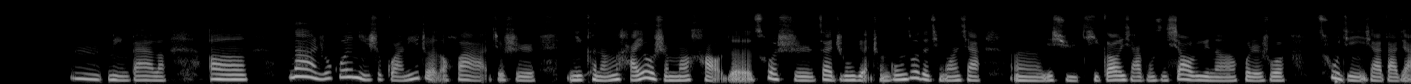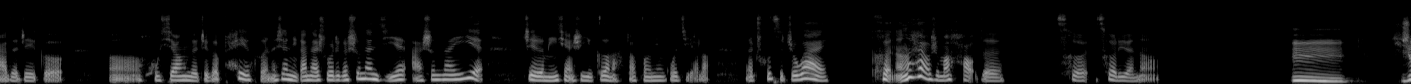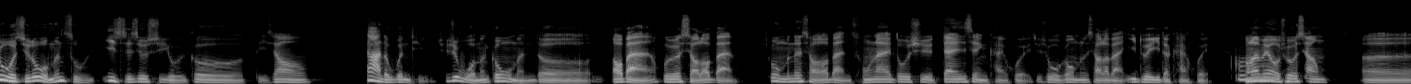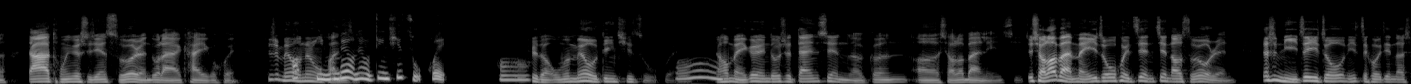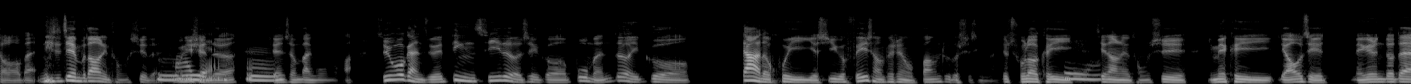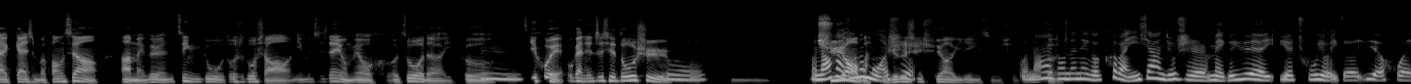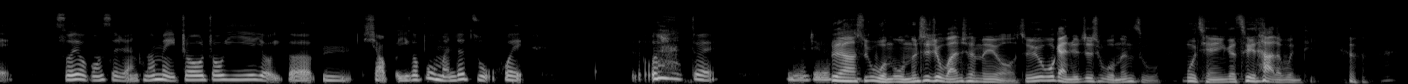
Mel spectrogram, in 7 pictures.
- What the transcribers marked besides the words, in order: laughing while speaking: "你是"; other background noise; chuckle; laughing while speaking: "最大的问题"; laugh
- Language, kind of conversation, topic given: Chinese, podcast, 远程工作会如何影响公司文化？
